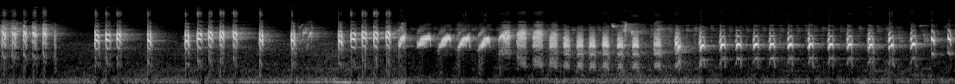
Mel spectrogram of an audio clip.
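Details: Long-tailed shrike from Madura in a master recording for training songbirds: shrill varied chattering phrases with short pauses, then a long run of rapid, evenly repeated bright notes that drop slightly lower toward the end.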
